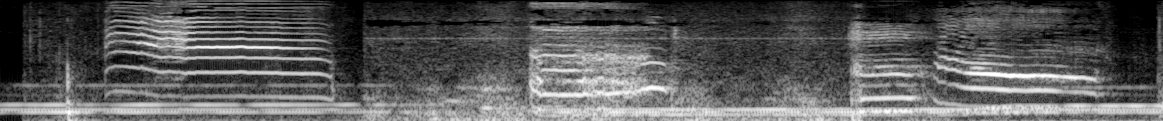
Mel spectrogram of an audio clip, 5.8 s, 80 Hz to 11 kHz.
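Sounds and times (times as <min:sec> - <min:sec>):
cat meowing: 0:00.2 - 0:01.8, 0:02.7 - 0:03.4, 0:04.3 - 0:05.6.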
